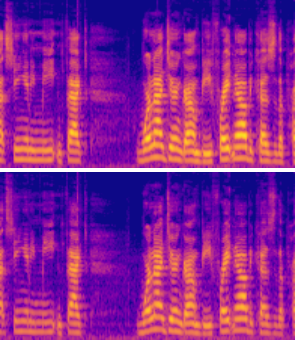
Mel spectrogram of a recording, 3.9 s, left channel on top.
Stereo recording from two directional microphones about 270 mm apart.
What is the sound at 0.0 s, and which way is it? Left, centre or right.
Speech, centre.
